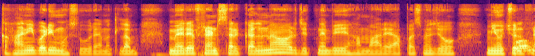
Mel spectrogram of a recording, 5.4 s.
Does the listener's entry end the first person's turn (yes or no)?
no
